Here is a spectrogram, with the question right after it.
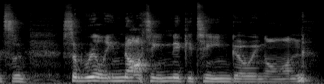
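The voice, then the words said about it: Put-on British accent. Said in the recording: “I don't know why I just put on an accent there... naughty nicotine sounds great in a British accent”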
